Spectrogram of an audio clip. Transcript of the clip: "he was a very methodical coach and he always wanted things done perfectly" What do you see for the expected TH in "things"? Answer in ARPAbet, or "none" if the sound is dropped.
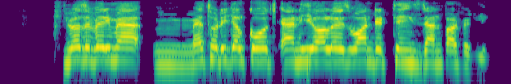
T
